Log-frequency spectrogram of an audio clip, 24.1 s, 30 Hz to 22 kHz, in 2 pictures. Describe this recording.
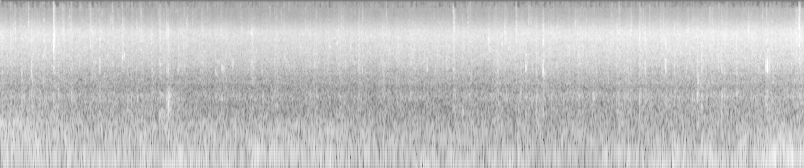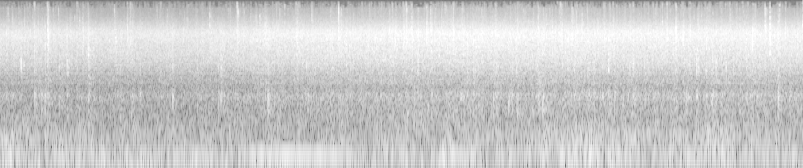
00:35 Berlin Bürknerstr., backyard window, light rain and distant thunderstorm around midnight, (remote microphone: AOM5024HDR | RasPi Zero /w IQAudio Zero | 4G modem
